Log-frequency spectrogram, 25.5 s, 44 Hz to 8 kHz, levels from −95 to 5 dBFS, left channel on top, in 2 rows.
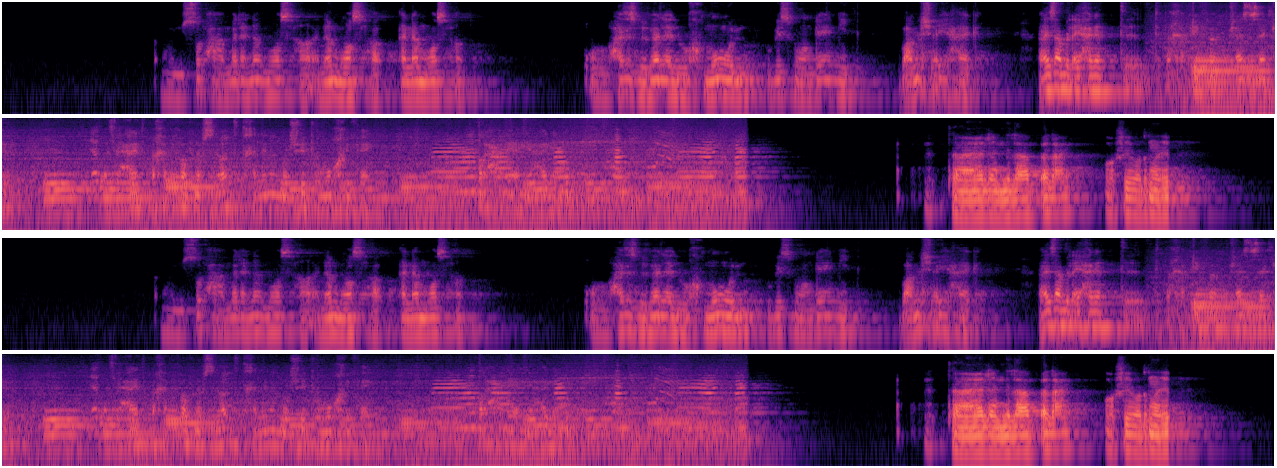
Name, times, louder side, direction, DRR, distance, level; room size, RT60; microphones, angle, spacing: voice 1, 1.6-4.7 5.8-8.6 9.0-9.8 10.4-13.2 13.7-16.5 17.5-18.5, left 2 dB, 55° left, 1.7 m, -35 dB
sound 1, 11.4-20.2, left 2 dB, 35° left, 1.5 m, -35 dB
voice 2, 22.2-23.5 23.8-24.4, right 2 dB, 25° right, 1.0 m, -25 dB
28.5 x 26.0 x 8.0 m
head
